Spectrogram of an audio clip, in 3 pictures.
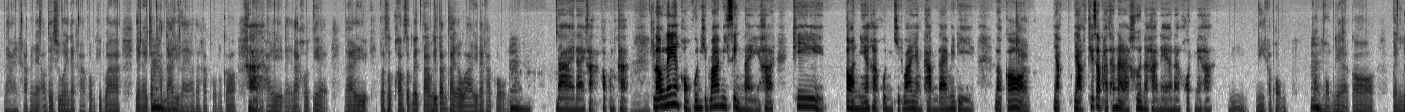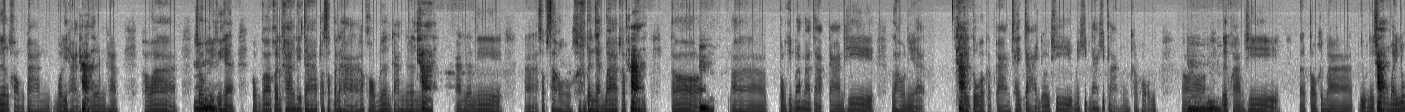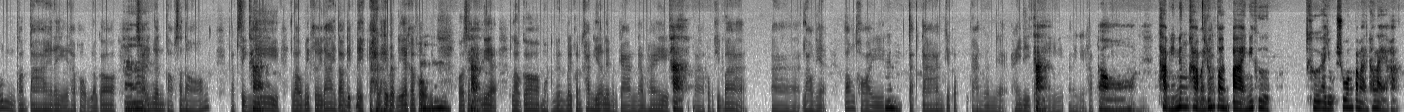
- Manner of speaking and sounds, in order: distorted speech; static; tapping; laughing while speaking: "เนี่ย"; other background noise; chuckle; chuckle
- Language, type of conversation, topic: Thai, unstructured, คุณอยากเห็นตัวเองเป็นอย่างไรในอีกสิบปีข้างหน้า?
- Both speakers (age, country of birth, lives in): 30-34, Thailand, Thailand; 60-64, Thailand, Thailand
